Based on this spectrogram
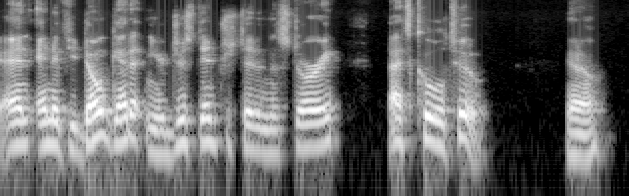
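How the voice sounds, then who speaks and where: With a Canadian accent, a man uses a fairly high pitch, a dark, mellow tone and vocal fry. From Sault Ste. Marie, Northern Ontario, Canada. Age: 60s. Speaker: singer-songwriter. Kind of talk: interview. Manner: halting.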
